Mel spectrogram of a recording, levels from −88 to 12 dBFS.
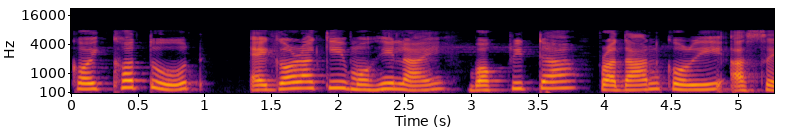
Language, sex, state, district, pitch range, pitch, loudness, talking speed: Assamese, female, Assam, Kamrup Metropolitan, 220-285 Hz, 255 Hz, -16 LUFS, 80 wpm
